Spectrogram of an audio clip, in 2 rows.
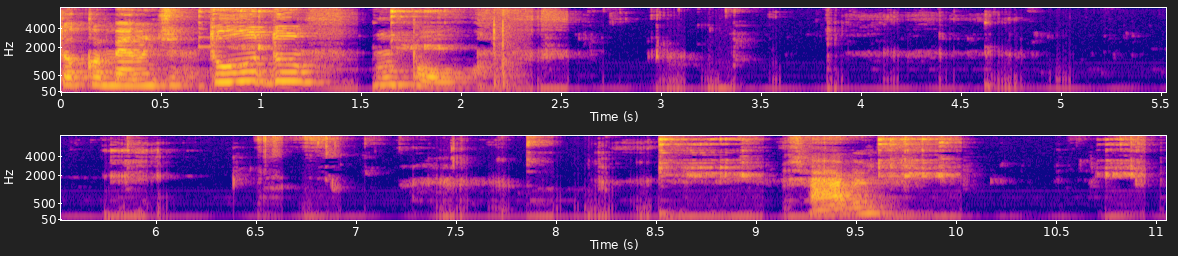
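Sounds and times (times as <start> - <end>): steady low hum: 0.0 - 11.0
mouth chewing food: 2.3 - 8.5.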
